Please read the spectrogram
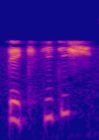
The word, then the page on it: dickhitig: Bas Rhin; Herrlisheim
